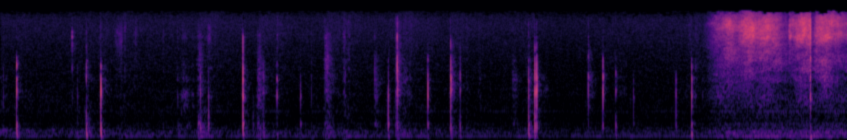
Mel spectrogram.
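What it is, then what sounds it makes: Plastic cosmetic jar lid. Long fingernails tap the black lid of a hollow, round white plastic cosmetic pad jar held close to the microphone. A steady series of sharp, dry, bright clicks stops almost instantly, over a faint low hum. In the last second and a half, a broad, bright rustling hiss rises beneath the final taps.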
